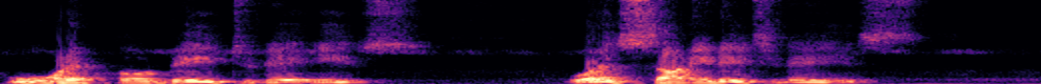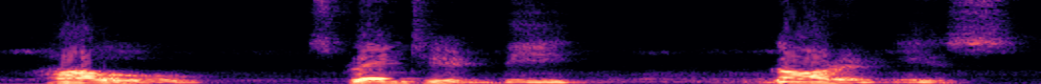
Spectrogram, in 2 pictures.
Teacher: in all these exclamations we have, of course, the falling tune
